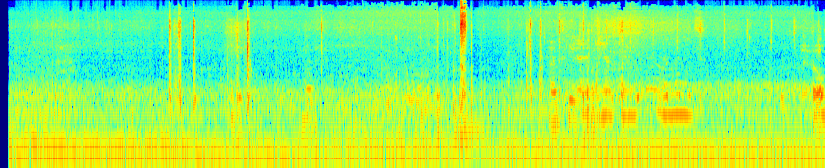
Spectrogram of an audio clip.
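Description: Car engine running, a steady low rumble heard from inside the cabin, with a few sharp clicks and knocks, the strongest about seven seconds in.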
